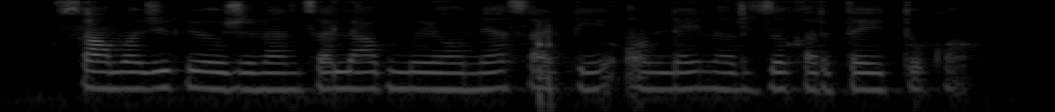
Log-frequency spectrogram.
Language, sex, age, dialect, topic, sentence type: Marathi, female, 31-35, Standard Marathi, banking, question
